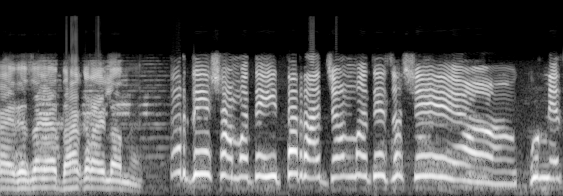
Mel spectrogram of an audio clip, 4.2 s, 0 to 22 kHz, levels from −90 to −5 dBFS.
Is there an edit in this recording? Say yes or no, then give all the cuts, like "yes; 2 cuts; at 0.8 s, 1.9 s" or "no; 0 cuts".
yes; 1 cut; at 1.4 s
